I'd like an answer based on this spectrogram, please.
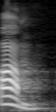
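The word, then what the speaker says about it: palm: जहां पर भी जिस भी स्पेलिंग के अंदर एल और एम आते हैं वहां पर एल साइलेंट रखना है। पी ए एल एम पालम नहीं पढ़ना इसको। क्या पढ़ेंगे? पाम क्योंकि एल तो साइलेंट है।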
